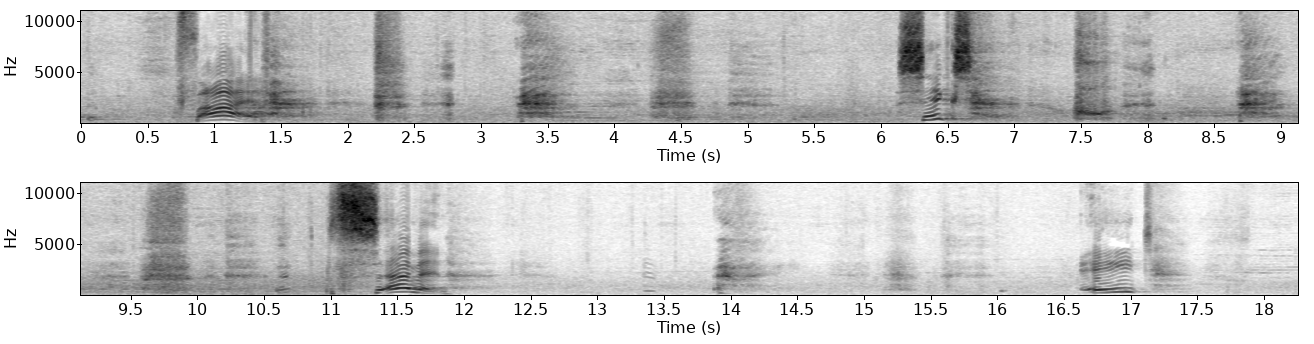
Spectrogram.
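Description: A young woman groans with effort now and then.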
